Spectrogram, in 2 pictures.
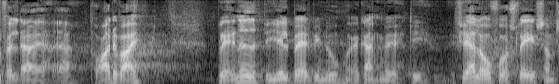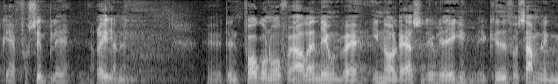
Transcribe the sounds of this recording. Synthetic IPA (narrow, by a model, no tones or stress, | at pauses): fæl̰d̥ɑ̈ææɐpʰɒ̽ʁɑɾəʋɑ̈ɪ | b̥lænd̥ænð̞̩ˠʋ̥e̝jel̰b̥ææd̥ʋinuæɐiɡ̥ɑ̈ŋ̰med̥e̝fjæːɐlɒʊfɒːslɛ̰ɪsɒ̽msɡ̥æfɒ̽semb̥ləʁɛ̰ːlɐnə | d̥enfɒːɡ̥ɔ̰ːno̰fɒ̽jɑhɑ̈lʁɛð̩ˠneʊnd̥ʋæe̝nhɒ̽l̰d̥æɐsɒ̽d̥e̝ʋe̝ljɑ̈e̝ɡ̥əkʰe̝ːð̞ˠfɒ̽sɑ̈m̰le̝ŋ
